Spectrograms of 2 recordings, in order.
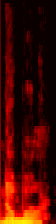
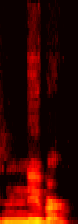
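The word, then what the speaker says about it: New Bern: So you we would in Colorado say we call it Newburn. Newburn is what we would say. Newburn in Colorado. Here it's Newburn.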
